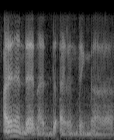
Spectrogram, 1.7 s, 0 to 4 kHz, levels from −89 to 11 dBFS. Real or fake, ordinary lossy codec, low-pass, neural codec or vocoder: fake; none; 3.6 kHz; vocoder, 44.1 kHz, 80 mel bands, Vocos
